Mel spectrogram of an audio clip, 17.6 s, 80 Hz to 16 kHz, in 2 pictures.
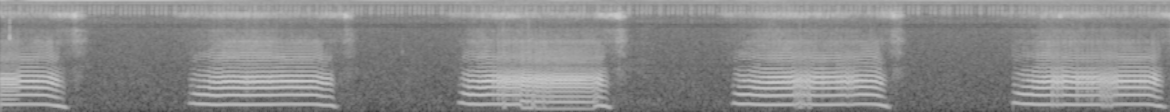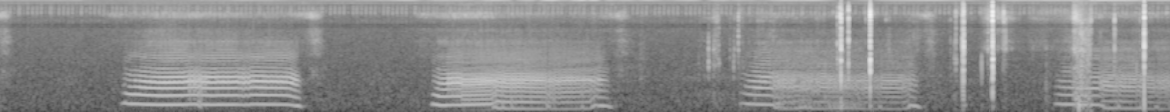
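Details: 2-month-old infant girl asleep in her chair: loud, rhythmic nasal snoring with a buzzing, whistling tone on each breath, about 29 breaths a minute; ordinary snoring.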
